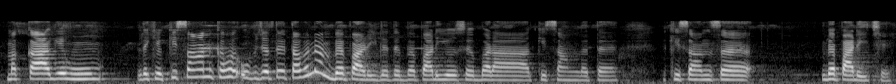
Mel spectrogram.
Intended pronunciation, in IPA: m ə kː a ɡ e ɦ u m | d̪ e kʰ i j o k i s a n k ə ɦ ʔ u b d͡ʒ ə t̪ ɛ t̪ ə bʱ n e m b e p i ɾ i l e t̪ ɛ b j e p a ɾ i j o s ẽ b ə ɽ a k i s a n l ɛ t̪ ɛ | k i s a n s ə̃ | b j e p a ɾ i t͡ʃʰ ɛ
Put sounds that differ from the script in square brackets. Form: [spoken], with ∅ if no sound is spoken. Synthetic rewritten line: m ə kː a ɡ e ɦ u m | d̪ e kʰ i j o k i s a n k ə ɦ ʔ u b d͡ʒ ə t̪ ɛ t̪ ə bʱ n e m b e p [a] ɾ i l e t̪ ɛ b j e p a ɾ i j o s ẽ b ə ɽ a k i s a n l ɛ t̪ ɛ | k i s a n s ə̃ | b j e p a ɾ i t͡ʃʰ ɛ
